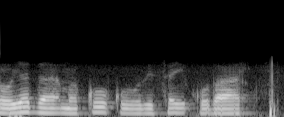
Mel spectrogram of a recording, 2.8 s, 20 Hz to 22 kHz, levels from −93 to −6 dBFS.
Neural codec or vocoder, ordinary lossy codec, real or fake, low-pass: vocoder, 44.1 kHz, 128 mel bands every 256 samples, BigVGAN v2; none; fake; 3.6 kHz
